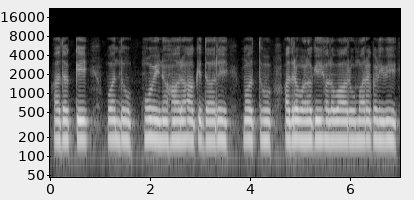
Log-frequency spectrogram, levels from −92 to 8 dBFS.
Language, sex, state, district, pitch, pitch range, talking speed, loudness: Kannada, male, Karnataka, Bidar, 180 Hz, 180-185 Hz, 85 wpm, -15 LUFS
